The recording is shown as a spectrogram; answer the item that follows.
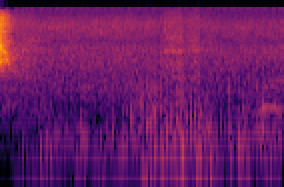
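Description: Wind buffeting a handheld camera's microphone: an uneven low rumble that swells and fades.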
